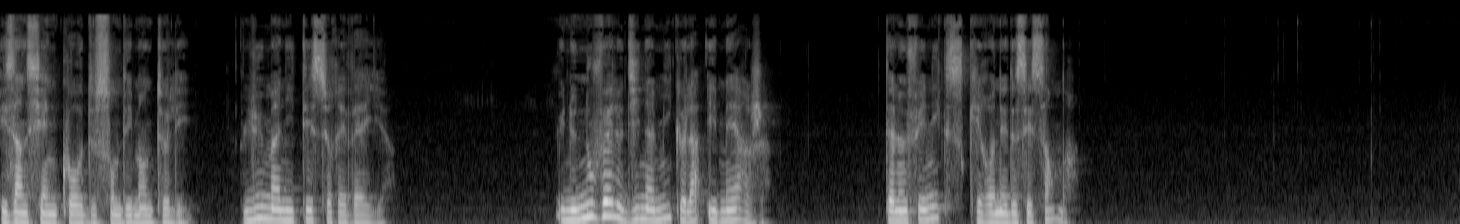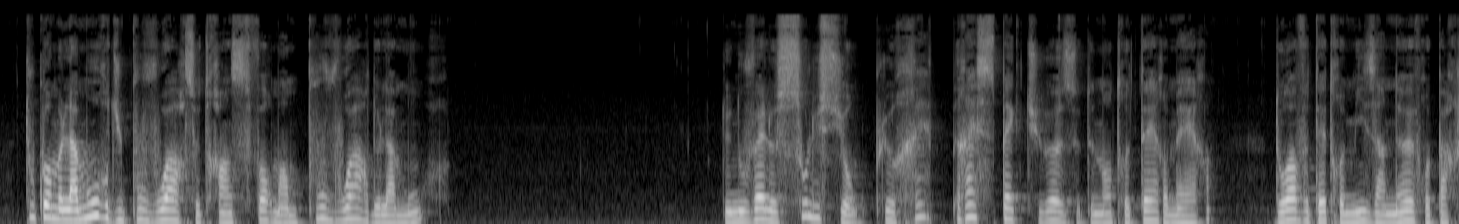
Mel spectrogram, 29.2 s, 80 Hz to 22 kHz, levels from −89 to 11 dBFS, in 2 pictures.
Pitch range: 135-180 Hz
